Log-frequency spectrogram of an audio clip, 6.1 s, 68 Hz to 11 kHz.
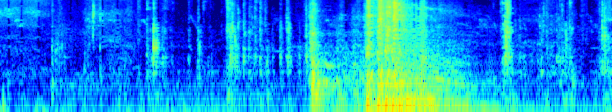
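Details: VW 1303S Beetle, rebuilt 1915cc engine, first run after timing corrected, no exhaust fitted: quiet three seconds, then catches, revs hard with open-pipe bark and settles into steady running; healthy first start.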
